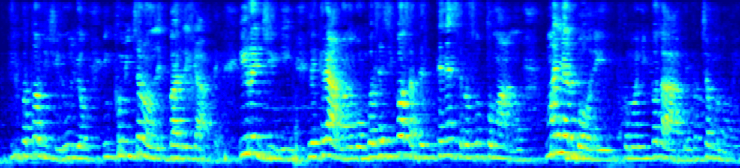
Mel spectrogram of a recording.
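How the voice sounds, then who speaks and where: Wry anarchist storyteller, echoing stage. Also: male voice, high-pitched. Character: male anarchist from Reggio, wry storyteller recalling a revolt. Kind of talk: theatrical monologue. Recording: very echoey stage, distant mic, noisy.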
